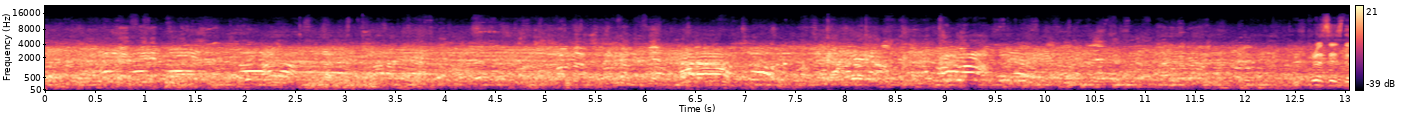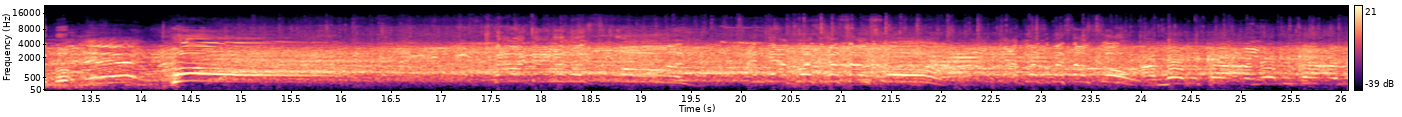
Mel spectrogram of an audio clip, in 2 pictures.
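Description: A large crowd cheers, whistles and shouts outdoors.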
